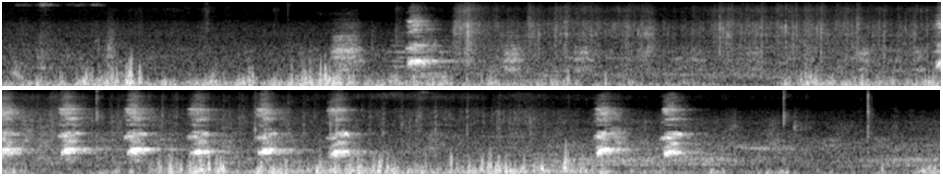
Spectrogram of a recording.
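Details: A pair of Doberman Pinschers at Madness Kennels in Arnos Vale, St. Vincent and the Grenadines. A few scattered barks come first, then a run of short, sharp barks, roughly one every half second, with a later burst near the end.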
